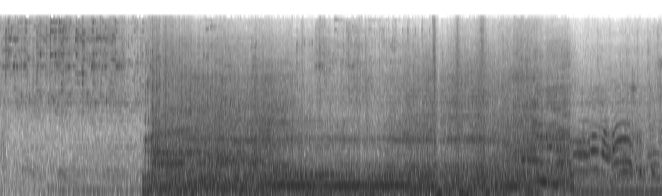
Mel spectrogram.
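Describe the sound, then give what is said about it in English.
A deep, rumbling big-cat roar, used in a film as a gorilla's roar, bursts in after a quieter opening and stays loud for several seconds, thick with rough growling texture and some clattering noise mixed in. “You know, a lot of the roars are actually big cat sounds. Like lions and shit?”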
